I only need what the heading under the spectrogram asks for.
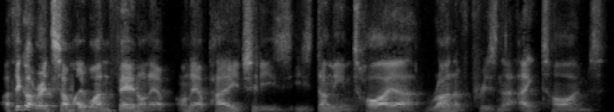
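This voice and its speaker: A man's voice: mid-range voice, moderate pace. A man hosting an interview podcast, opening with a read introduction and then asking friendly, keen questions. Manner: enthusiastic, with a scripted introduction. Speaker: podcast host.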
